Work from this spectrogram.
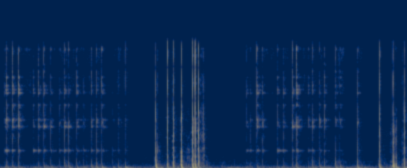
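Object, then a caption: Glass drinking tumbler. A tall clear glass tumbler, empty and hollow with water droplets inside, lies on its side on a bedsheet and is tapped quickly with fingernails and fingertips. The taps are quick, bright clicks and clinks with a faint high ring that dies almost at once. A louder cluster of sharp taps comes in the middle, then softer tapping, and strong taps return near the end.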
